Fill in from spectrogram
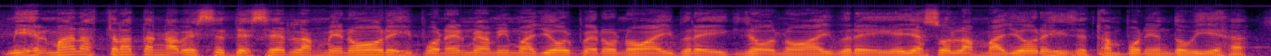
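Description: A Puerto Rican man preaching a sermon, animated, swelling to shouts and dropping into joking asides. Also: medium pitch, brisk. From Puerto Rico.

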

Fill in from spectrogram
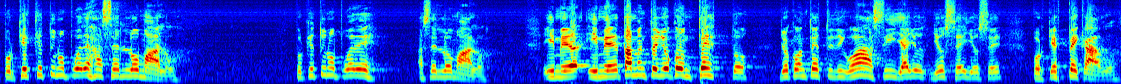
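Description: A middle-aged man preaching a sermon, joking with the congregation and moving between loud and quiet delivery. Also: high-pitched, expressive, moderate pace. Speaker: pastor.

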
